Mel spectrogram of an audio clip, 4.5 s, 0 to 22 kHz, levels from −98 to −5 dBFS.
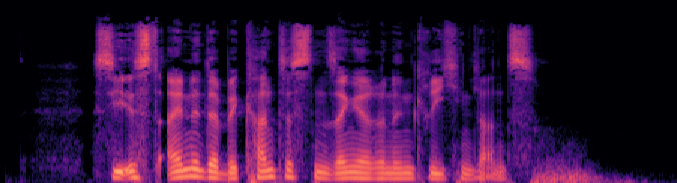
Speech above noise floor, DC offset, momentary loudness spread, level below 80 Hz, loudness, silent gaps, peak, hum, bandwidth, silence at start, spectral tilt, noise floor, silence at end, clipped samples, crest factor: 41 dB; under 0.1%; 12 LU; -56 dBFS; -31 LUFS; none; -16 dBFS; none; 14 kHz; 0.65 s; -4.5 dB/octave; -72 dBFS; 0.55 s; under 0.1%; 18 dB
